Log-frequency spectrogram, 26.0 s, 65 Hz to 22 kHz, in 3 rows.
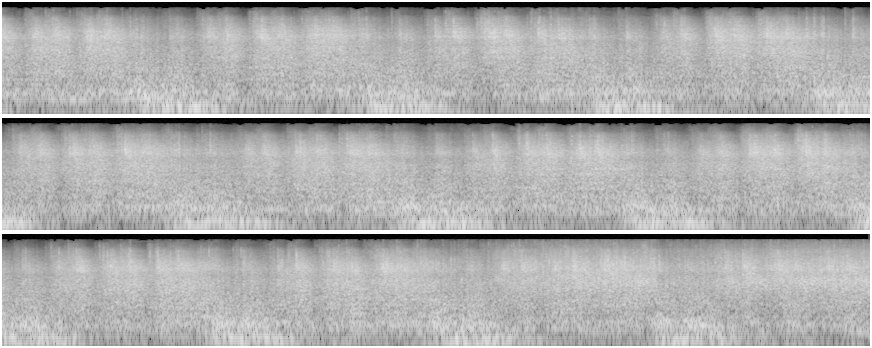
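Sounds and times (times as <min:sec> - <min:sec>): deep booming bass drums: 0:00.0 - 0:26.0.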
